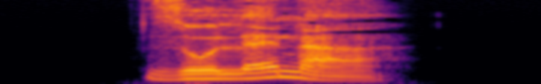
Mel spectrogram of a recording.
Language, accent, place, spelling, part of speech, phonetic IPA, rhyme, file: German, Germany, Berlin, solenner, adjective, [zoˈlɛnɐ], -ɛnɐ, De-solenner.ogg
- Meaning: 1. comparative degree of solenn 2. inflection of solenn: strong/mixed nominative masculine singular 3. inflection of solenn: strong genitive/dative feminine singular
